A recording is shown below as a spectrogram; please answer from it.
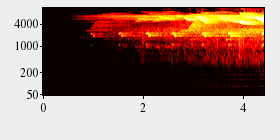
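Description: Chirping insects fading in from silence. Short chirps repeat about three times a second, and high falling whistles join in near the end.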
